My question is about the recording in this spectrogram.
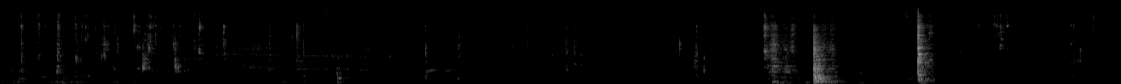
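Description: Soft rustling and small taps of thin güllaç sheets being handled in a glass baking dish, then milk ladled from a steel pot and splashed over them, with two louder splashes about eight and nine seconds in.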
